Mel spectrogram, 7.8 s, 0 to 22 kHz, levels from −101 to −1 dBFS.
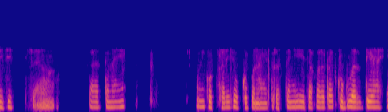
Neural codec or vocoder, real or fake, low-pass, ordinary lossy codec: codec, 16 kHz, 2 kbps, FunCodec, trained on LibriTTS, 25 frames a second; fake; 3.6 kHz; none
